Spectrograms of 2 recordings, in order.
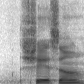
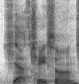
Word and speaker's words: Chiasson: Chiasson. – Of course, two points. – Sorry, I said that wrong. – Chiasson, 2 points.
